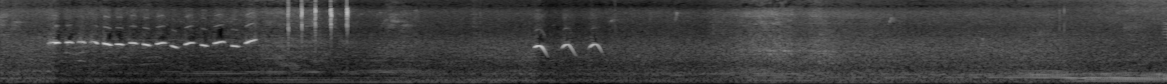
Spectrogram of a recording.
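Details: Aceh-type white-rumped shama singing energetically while set outdoors: a quick run of about a dozen sharp, mid-pitched chipping notes, a few dry clicks, then three downslurred whistles. A steady low traffic-like rumble grows louder toward the end.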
